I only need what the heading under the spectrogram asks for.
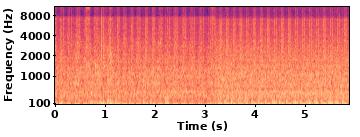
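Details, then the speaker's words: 1946 John Deere BN tractor on a 47° day, after carburetor rebuild and governor throttle control rod adjustment to fix earlier surging: even, lopey putt-putt about 3.5 beats a second, no hunting or surging. Smooth idle. "I'll fire up the tractor and I think you'll agree once you hear it that uh the tractor seems to run quite quite well now"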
